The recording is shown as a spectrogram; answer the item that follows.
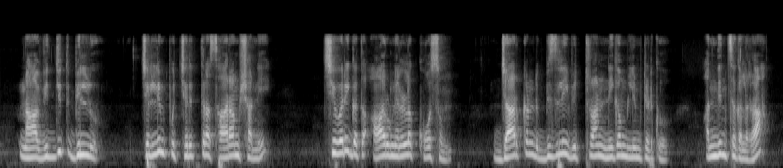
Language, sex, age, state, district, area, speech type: Telugu, male, 30-45, Andhra Pradesh, Krishna, urban, read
